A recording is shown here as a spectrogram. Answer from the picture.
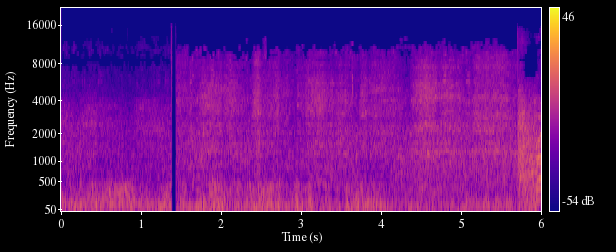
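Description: Wind buffeting the microphone of a riding cyclist's camera, a loud, rough, low rumble. The sound cuts out for an instant about a second and a half in.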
